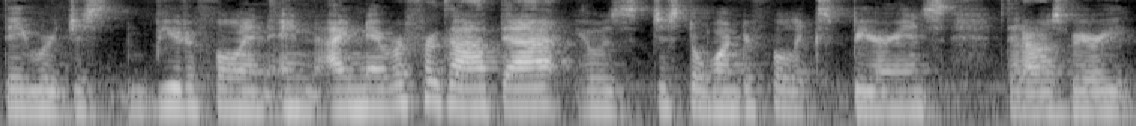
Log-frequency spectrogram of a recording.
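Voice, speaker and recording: A woman speaks with a very deep, low pitch amid audible room echo. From Cuba, then Brooklyn. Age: 60s. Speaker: vlogger. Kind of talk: personal storytelling. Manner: casual, hesitant with fillers.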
